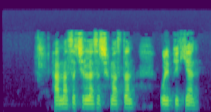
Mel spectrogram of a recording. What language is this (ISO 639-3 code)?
uzb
